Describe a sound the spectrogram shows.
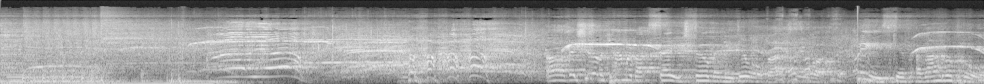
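A man sings loudly through a microphone in a large echoing hall.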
